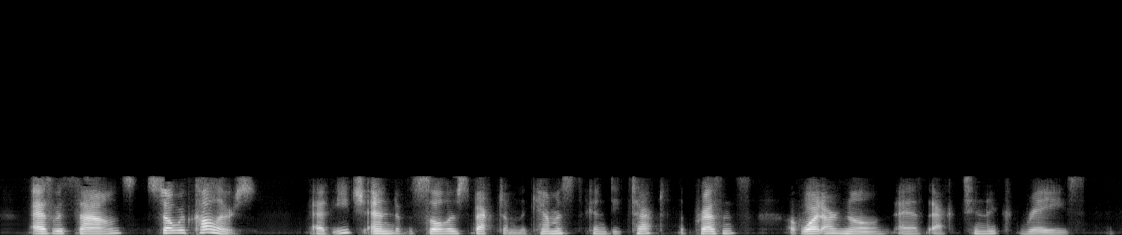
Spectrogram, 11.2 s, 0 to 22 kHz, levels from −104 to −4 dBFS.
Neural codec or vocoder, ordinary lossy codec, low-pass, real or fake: codec, 16 kHz in and 24 kHz out, 0.9 kbps, LongCat-Audio-Codec, fine tuned four codebook decoder; MP3, 48 kbps; 5.4 kHz; fake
